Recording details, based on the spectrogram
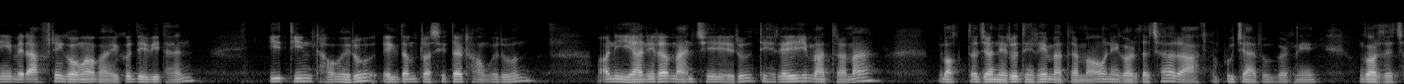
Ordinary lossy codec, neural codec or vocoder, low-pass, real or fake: none; codec, 16 kHz, 0.8 kbps, ZipCodec; 7.2 kHz; fake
